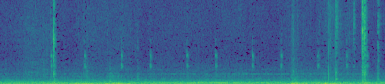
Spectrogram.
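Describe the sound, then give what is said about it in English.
A car drives off along the road, producing a steady low engine rumble with road and tire noise that holds at a moderate level, with no talk. “Okay, should we go for a little drive and see what it does? Definitely. So, off we go.”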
